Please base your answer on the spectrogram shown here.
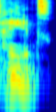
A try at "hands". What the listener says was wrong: the way you're saying it, you're saying hands like you're saying pants. It's not the same thing. Hands like I'm saying pans.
